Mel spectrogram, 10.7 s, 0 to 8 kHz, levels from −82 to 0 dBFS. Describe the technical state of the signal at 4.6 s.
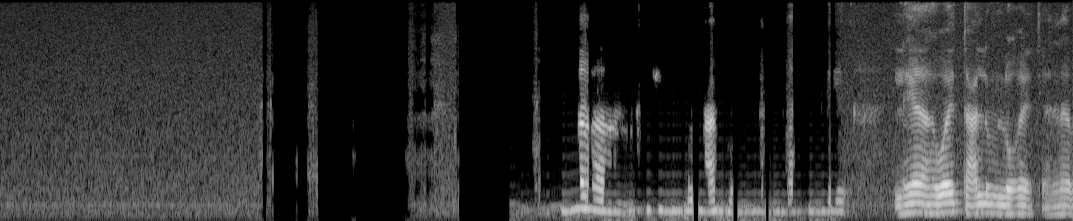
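At 4.59 to 4.67 s, the echo canceller gates the background. It ducks the microphone hard, about 40 dB deep. Room sound drops out briefly, then returns.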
